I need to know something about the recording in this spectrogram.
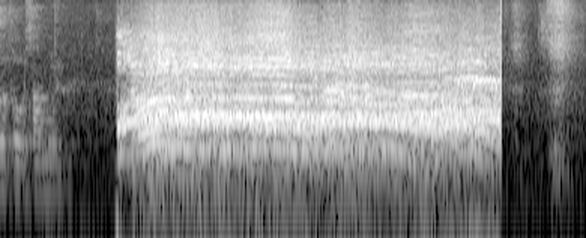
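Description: A crowd shouts loudly outdoors.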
